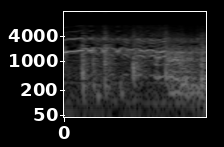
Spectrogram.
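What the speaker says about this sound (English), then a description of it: "Steady, Silver. Horse, come this way." A horse neighs close by in a short, loud, quavering whinny that rises and falls over about a second, with no talking over it.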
